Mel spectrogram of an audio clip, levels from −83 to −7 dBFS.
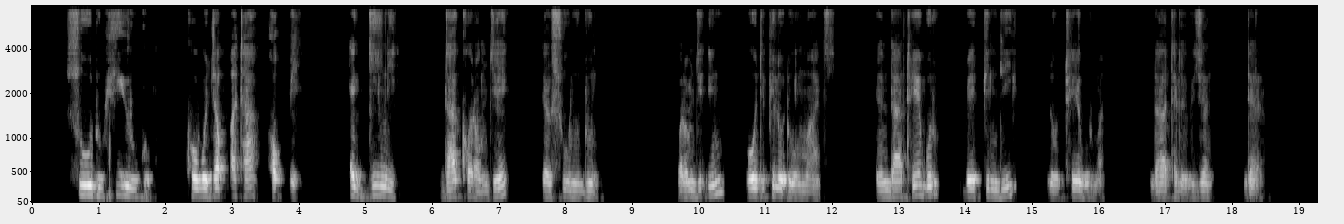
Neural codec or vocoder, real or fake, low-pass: codec, 16 kHz in and 24 kHz out, 2.2 kbps, FireRedTTS-2 codec; fake; 7.2 kHz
